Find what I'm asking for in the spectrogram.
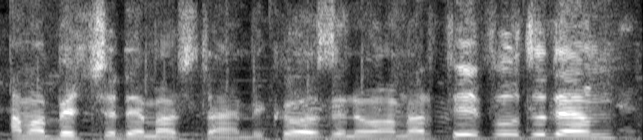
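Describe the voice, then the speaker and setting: A man's voice: mid-range voice, expressive, fairly quick. A man sending in a blunt, boastful message to a radio show.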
